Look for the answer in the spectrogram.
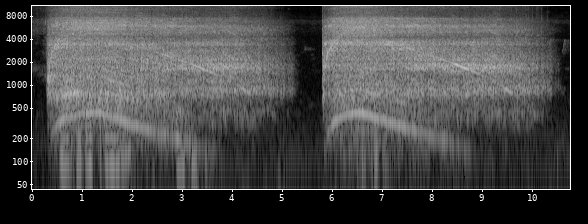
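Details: Angle grinder running with no load after front 62001 bearing replaced (gears undamaged) to cure abnormal noise: spins up to a steady high whir twice, winding down each time.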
